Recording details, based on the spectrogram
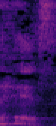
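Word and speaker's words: Hesse: German লেখক Swiss লেখক Harman হেস কেউ কেউ তার নামের শেষ অংশকে হেসে উচ্চারণ করতে পছন্দ করে এই বইয়ের একটি কপি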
